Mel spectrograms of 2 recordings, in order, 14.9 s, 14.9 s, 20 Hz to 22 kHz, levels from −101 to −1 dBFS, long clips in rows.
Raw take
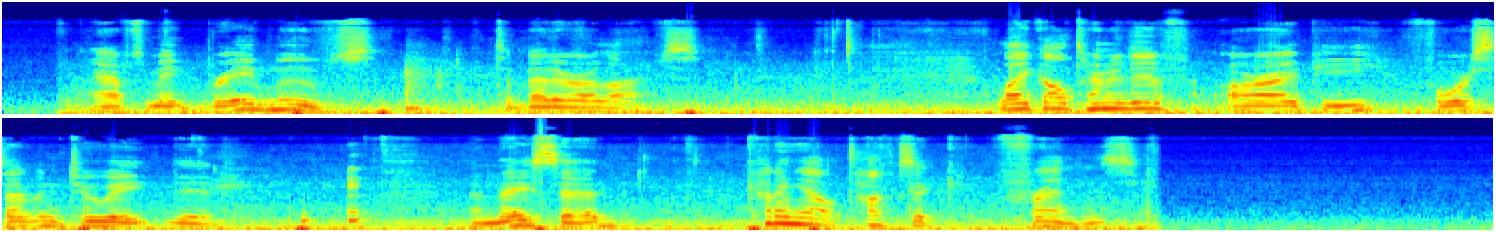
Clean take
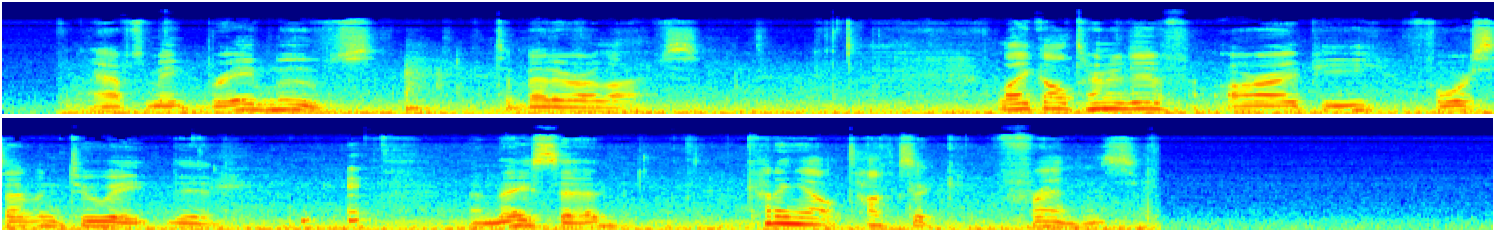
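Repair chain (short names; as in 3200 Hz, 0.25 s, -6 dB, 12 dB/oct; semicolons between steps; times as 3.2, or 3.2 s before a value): clip repair -14 dBFS; de-plosive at 1.43/1.86/3.4/7.82/8.91/10.1/11.17/11.47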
